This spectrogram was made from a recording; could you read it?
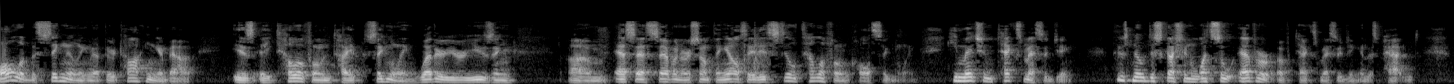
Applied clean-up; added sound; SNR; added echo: none; none; none; none.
